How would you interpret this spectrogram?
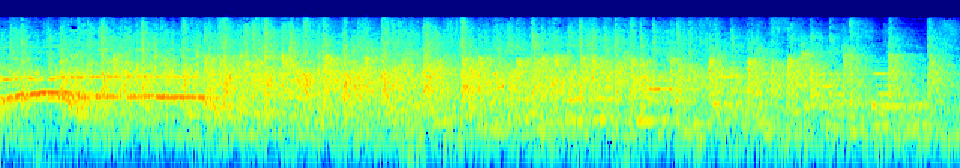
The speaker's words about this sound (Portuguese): Pessoal, deixa eu, me permita, as palmas são permitidas. Eu nunca proibi aqui.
